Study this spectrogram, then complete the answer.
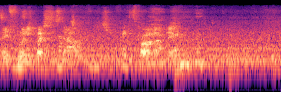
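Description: A young man speaks in a lightly echoing room.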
